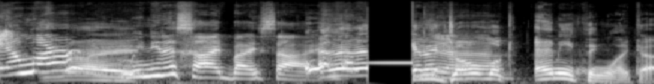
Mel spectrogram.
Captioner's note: beep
